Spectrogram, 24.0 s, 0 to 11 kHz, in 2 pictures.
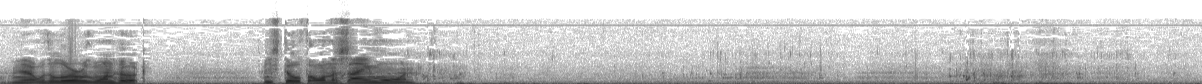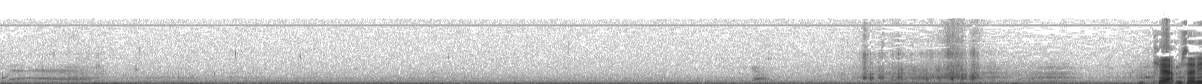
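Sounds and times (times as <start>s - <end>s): water on open water: 0.0s - 23.7s
wind rumble: 0.0s - 23.9s.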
